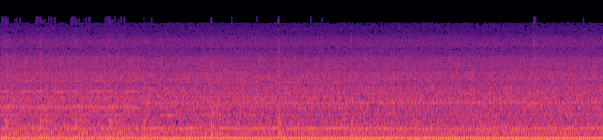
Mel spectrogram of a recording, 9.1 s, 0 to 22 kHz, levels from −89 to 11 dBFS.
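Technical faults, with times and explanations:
0.00–2.08 s, broken-record loop: the clip opens already caught in a stutter, with the same 0.52 s fragment of sound replaying exactly, back to back, three times in a row before the audio moves on. Each pass is identical, so the rhythm is mechanical and nothing new is heard until just after 2 s. This is likely a player or stream stall that kept resending its last held fragment, so the material that belonged there is missing.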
